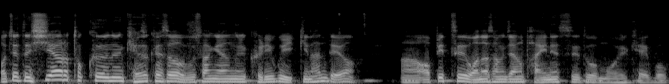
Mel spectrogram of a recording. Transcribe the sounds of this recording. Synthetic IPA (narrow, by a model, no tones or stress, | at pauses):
ʌt͡ɕ͈e̞t͈ɯnɕ͈ʰiaɾotʰokʰɯnɯnke̞sʰokʰe̞s̬ʰʌusʰaŋjaŋɯɭkɯɾiɡoik̚k͈inɯnɦande̞jo | ʌʌp͈itʰɯwʌnɦasʰʌŋd͡ʑaŋpʰaines͈ɯdomwʌiɾʌkʰe̞mʌ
